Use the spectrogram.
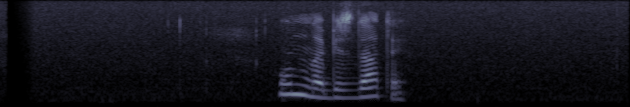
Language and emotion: Russian, neutral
